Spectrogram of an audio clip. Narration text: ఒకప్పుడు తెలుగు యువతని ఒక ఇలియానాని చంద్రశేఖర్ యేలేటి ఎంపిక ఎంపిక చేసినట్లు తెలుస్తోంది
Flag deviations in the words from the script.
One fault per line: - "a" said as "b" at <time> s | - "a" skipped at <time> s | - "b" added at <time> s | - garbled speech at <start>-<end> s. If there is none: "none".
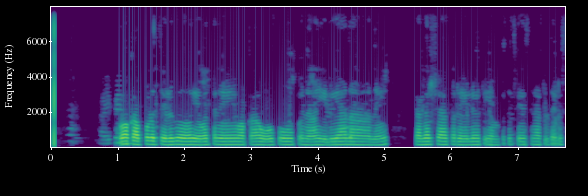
- "ఊపు ఊపిన" added at 3.2 s
- "ఎంపిక" skipped at 6.9 s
